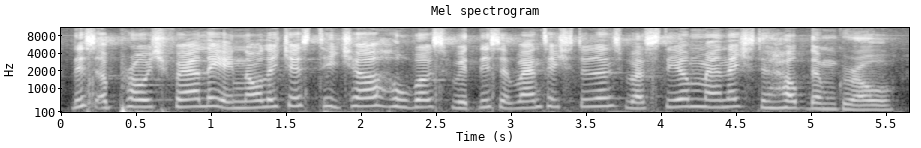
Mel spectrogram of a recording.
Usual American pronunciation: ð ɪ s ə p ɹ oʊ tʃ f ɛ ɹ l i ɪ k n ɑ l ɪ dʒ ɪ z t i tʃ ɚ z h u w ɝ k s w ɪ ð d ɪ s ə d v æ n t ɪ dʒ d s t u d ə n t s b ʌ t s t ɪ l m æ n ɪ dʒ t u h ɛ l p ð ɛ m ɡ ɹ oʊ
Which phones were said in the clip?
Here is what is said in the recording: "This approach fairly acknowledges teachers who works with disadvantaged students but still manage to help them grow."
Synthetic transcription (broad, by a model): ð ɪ s ə p ɹ oʊ tʃ f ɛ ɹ l i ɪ k n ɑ l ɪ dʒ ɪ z t i tʃ ɚ h u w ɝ k s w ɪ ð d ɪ s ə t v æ n t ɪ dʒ s t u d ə n t s b ʌ t s t ɪ l m æ n ɪ dʒ t u h ɛ l p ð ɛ m ɡ ɹ oʊ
